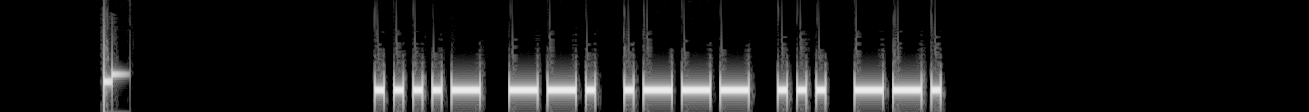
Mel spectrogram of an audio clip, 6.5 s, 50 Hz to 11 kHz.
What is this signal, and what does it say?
Morse code, heard as a keyed tone, about 25 wpm, 700 Hz. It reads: 4GJSG
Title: Code Groups - 5 Letter:Numbers - 25wpm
